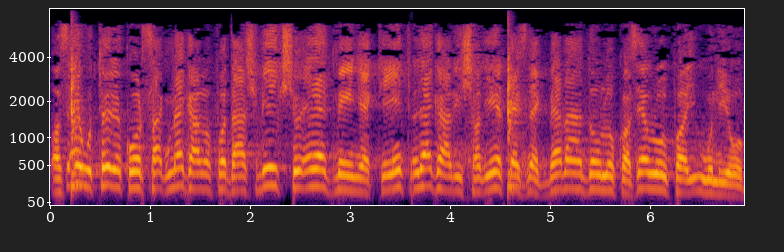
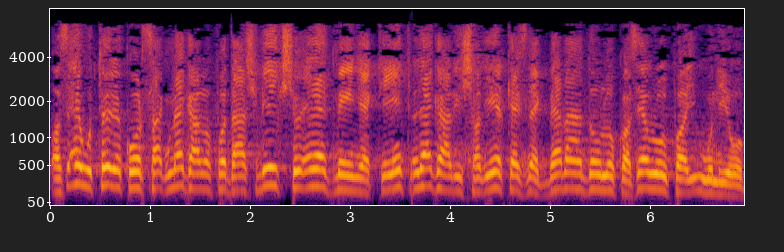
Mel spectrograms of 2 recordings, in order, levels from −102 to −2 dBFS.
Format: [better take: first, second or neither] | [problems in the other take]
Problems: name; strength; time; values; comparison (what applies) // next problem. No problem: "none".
second | background sound (Snare drum); 13 dB below the speech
